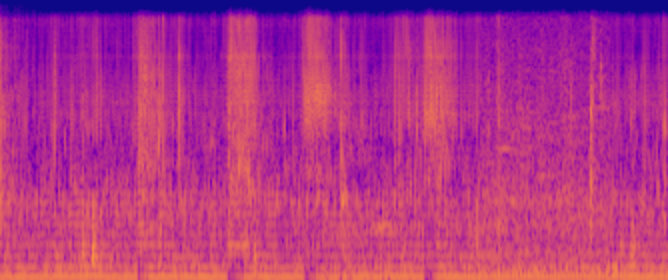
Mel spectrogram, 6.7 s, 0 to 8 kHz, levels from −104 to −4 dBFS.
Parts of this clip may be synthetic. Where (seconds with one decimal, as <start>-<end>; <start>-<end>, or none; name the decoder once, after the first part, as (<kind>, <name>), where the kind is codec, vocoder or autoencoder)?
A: 0.0-4.8 (vocoder, BigVGAN v2); 6.1-6.7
